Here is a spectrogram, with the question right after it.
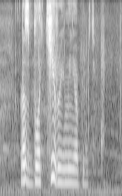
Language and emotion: Russian, angry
